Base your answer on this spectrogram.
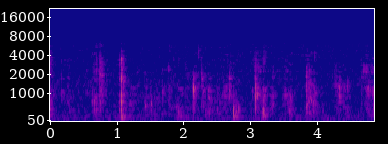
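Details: Dog chewing pig ears, recorded for ASMR: irregular crunchy clicks and snaps come every fraction of a second, with soft wet gnawing between bites and no other sounds.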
